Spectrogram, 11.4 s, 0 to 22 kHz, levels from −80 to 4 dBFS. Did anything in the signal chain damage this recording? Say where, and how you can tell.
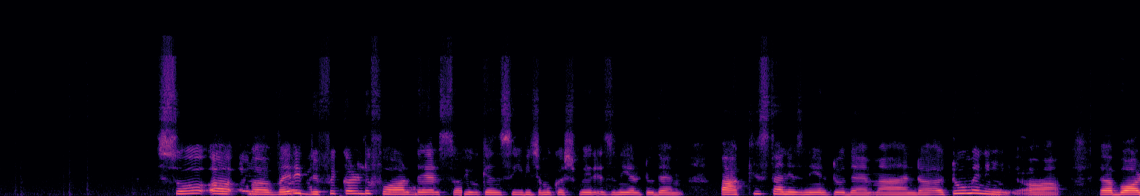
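Yes. An echo leak shows up at 2.29–2.59 s, 2.89–3.12 s and 4.13–4.19 s. A copy of the speech trails it by 261 ms, at about 10 dB down, then about 15 dB. This is likely call processing: the far end's echo canceller left loudspeaker pickup behind.

A skip ahead hits at 4.61 s. The sound jumps forward with no fill. Roughly a second is simply missing, and the two sides butt together. That points to the network path or an overflowing jitter buffer dropping queued audio.

A jitter buffer speed-up follows from 4.67 to 7.06 s. The speech runs at 116% speed, yet the pitch holds steady. Short pitch-period chunks were cut repeatedly, shedding about 0.4 s. The receiver was draining excess buffered delay.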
